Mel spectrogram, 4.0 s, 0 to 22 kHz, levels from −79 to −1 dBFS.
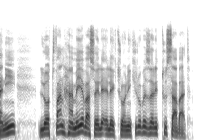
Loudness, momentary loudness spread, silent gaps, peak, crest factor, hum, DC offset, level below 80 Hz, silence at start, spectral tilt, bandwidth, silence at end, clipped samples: -23 LUFS; 6 LU; none; -8 dBFS; 14 dB; none; under 0.1%; -52 dBFS; 0 s; -5.5 dB/octave; 12 kHz; 0.3 s; under 0.1%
